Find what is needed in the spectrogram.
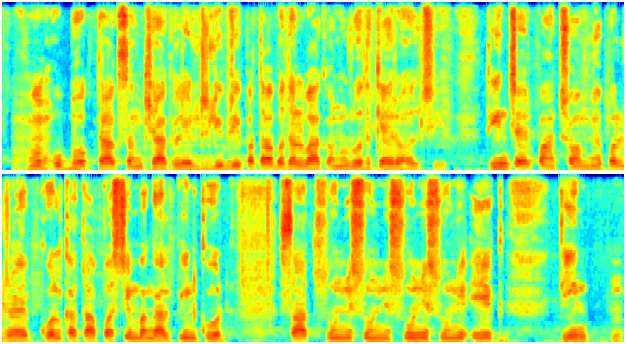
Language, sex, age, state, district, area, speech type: Maithili, male, 30-45, Bihar, Madhubani, rural, read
